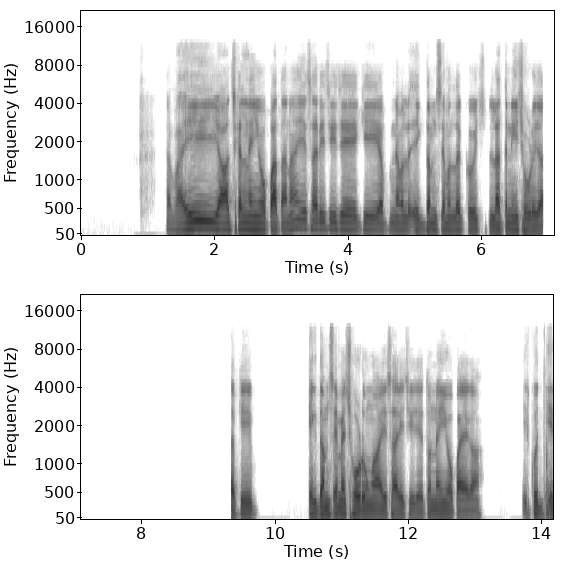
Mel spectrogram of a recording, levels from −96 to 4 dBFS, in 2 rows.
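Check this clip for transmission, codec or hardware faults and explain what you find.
One fault is present. From 6.93 to 9.36 s, the speech cuts to complete silence for 2.43 s. This is an audio dropout to silence, likely caused by lost input while recording continued.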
